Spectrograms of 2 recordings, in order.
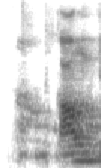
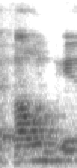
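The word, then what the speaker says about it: COUNTA: Working day निकालेंगे, हाँ काउंट ही लगेगा कि वो लगेगा, काउंट का लगेगा, काउंट के। लोग काउंटा भी बोलते हैं इसको, काउंटा या काउंट ए बोलिए, जैसा आपका प्रोनाउंसिएशन सही लगे।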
